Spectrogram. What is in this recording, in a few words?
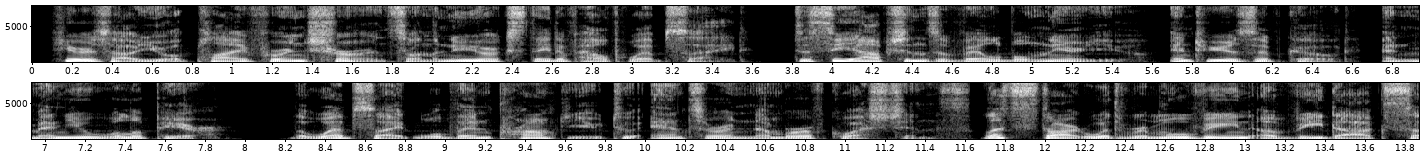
E LEARNING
